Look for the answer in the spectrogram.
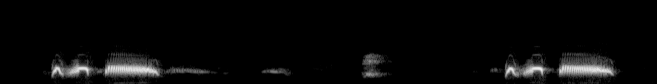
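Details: Spotted dove decoy bird, kept to attract wild doves, repeating its loud coo phrase twice about four seconds apart: a sharp double note, then a long, even, rough-toned coo, with faint soft notes in the gap.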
